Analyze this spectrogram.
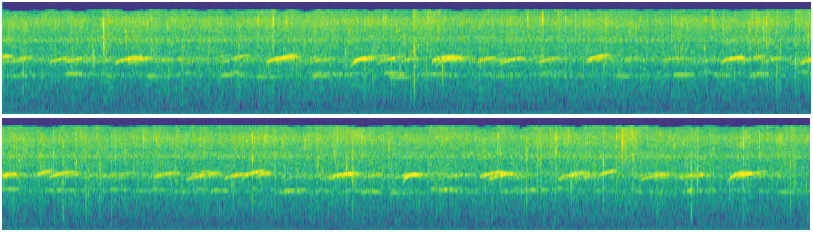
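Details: Big Island, Hawaii, in tropical rain: a chorus of coqui frogs gives repeated two-note calls, a short low note followed by a rising whistled one, evenly spaced, over constant rain noise and occasional drops.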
